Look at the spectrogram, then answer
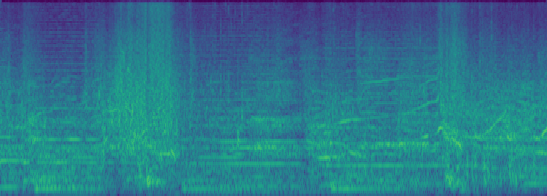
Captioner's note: rock slamming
